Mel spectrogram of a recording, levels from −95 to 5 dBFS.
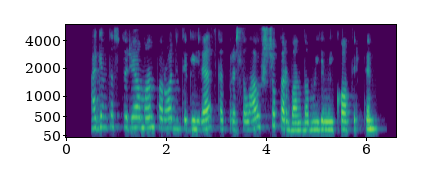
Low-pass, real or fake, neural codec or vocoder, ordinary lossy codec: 5.4 kHz; real; none; MP3, 48 kbps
